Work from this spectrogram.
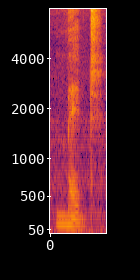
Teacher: phases for example we have a word that is amide and the initial part is omitted and it becomes mid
